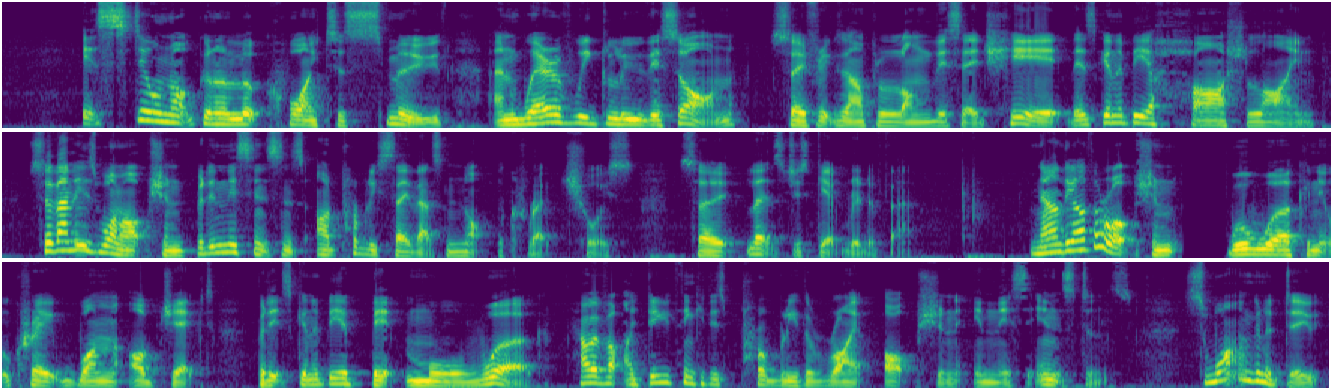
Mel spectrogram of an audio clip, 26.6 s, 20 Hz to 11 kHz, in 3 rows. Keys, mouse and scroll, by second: 0.6 middle click, 2.8 scroll up 1, 3.0 shift+middle click, 3.5-4.0 scroll up 2, 4.0 middle click, 5.5 click, 6.3 click, 8.8 ctrl+z, 10.4 click, 12.3 click, 12.3 middle click, 13.2 Tab, 13.9 click, 14.4 click, 15.3 Delete, 15.5 scroll down 1, 15.9 shift+middle click, 16.7-17.2 scroll up 2, 17.2 middle click, 20.4 scroll up 2, 20.8 shift+middle click, 21.3-21.9 scroll up 2, 21.9 middle click, 23.2 middle click, 24.4-24.7 scroll down 1, 24.8 shift+middle click, 25.3 click.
